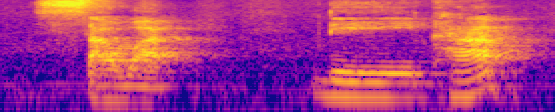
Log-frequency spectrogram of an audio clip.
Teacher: It's sawadee ka, low, mid, ka, high tone, which is actually high rising.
